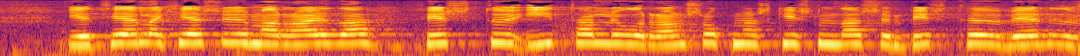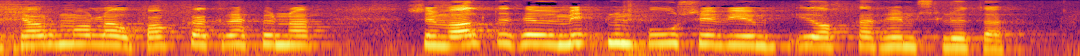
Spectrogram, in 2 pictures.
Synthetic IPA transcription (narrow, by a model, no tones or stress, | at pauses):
jɛt̪ʰjɛːlaçɛːsɪʏmaraːjðafɪ̥st̪ʏʔiːt̪ʰalɛɣʏransowhknḁscist̪nasɛmpɪst̪hɛvʏvɛːɾɪðʏmfjawɾmawlaɔpawŋ̥kakʰɾɛhpʏna | sɛmvalt̪ɪðɛvʏmɪhklʏmpuːsɪvjʏmiɔhkaɾ̥hejmslʏːt̪a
